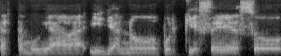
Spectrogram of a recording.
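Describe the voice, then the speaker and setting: Noticeable background noise sits under a dry, close sound with no echo. A man speaks at a medium pitch with fairly even intonation. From Chile. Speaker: person who stutters, advocate and street-intervention activist. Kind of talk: interview answer. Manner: stuttering, with repetitions and hesitations.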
